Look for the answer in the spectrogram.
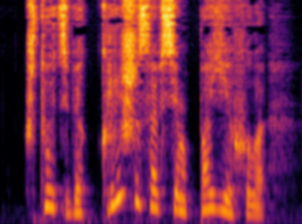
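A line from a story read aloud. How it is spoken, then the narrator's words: Angry shout. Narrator (Russian): зло выкрикнула Надя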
